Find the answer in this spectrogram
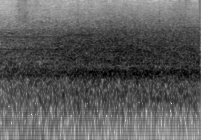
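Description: Stadium crowd cheering in a steady roar that swells slightly, following a touchdown.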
